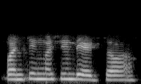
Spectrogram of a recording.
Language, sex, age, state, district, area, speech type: Sindhi, female, 45-60, Delhi, South Delhi, urban, conversation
